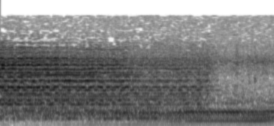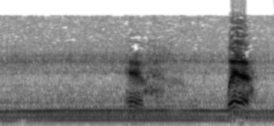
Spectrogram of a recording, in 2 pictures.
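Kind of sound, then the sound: vehicle, old car engine driving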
